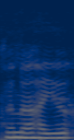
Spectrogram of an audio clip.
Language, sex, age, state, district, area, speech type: Bodo, female, 18-30, Assam, Udalguri, rural, spontaneous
